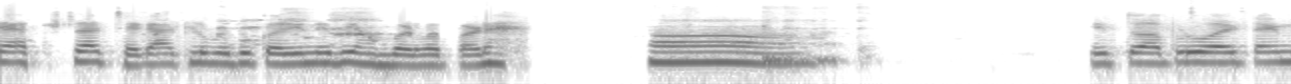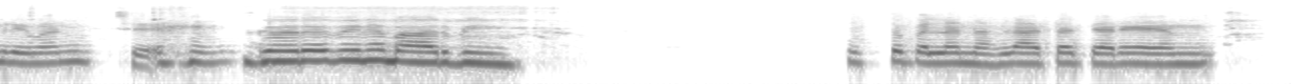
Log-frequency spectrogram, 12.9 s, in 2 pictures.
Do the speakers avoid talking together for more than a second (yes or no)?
yes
